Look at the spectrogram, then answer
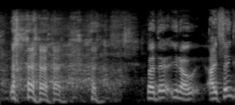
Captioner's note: laughing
